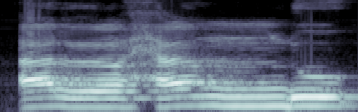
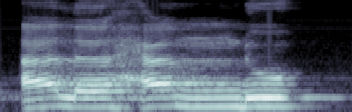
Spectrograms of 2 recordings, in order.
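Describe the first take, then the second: First: The l is held cleanly without a bounce. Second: The l is released with a bouncing echo. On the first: The speaker calls it right. "Yang benar alhamdu tanpa pantulan" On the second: The speaker calls it wrong. "salahnya di sini dibaca qalqalah"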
